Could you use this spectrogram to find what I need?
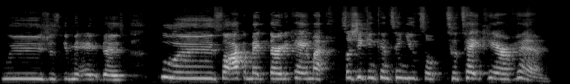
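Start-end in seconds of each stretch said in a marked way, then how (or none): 0.0-3.2 put-on tearful pleading tone. Retelling a woman's plea for eight days: imitating someone pleading. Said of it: "She's pleading. She's crying out".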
